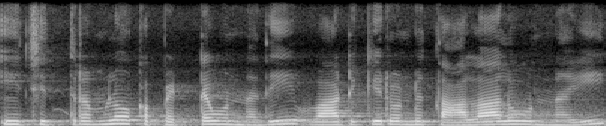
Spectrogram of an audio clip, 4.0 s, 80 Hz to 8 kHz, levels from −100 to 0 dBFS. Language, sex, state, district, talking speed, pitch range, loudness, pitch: Telugu, female, Andhra Pradesh, Visakhapatnam, 120 wpm, 180-205 Hz, -16 LUFS, 200 Hz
